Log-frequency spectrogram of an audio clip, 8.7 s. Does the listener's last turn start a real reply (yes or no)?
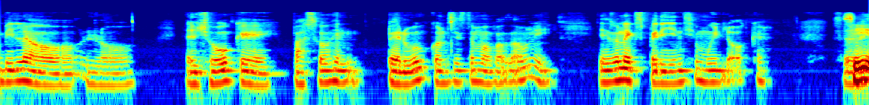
yes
